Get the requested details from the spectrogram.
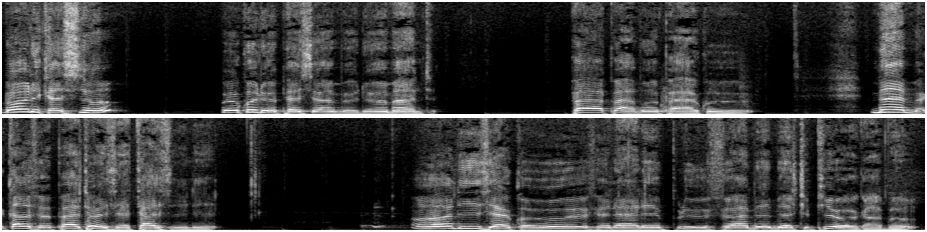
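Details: Man deaf since childhood after an illness and hospital visits, lip-reads; he says his voice has not sounded normal since a throat operation as a child in paediatrics; real French speech; deaf speech with altered voice.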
